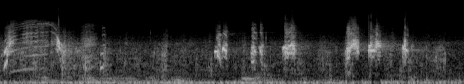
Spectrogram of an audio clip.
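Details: Shrill, wavering screams from the baby monkey Rainbow while her mother Libby mistreats her: a long opening wail, then short, sharp cries in quick uneven bursts against a low background rumble.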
